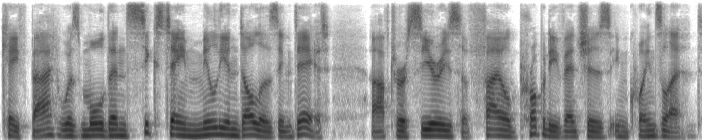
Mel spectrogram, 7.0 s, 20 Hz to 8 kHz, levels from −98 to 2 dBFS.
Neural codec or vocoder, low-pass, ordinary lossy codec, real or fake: codec, 24 kHz, 0.9 kbps, WavTokenizer, medium speech release version 1; 7.2 kHz; Opus, 64 kbps; fake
